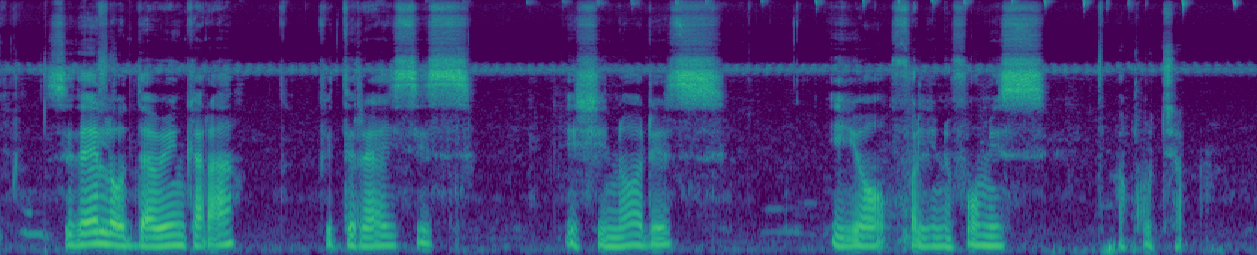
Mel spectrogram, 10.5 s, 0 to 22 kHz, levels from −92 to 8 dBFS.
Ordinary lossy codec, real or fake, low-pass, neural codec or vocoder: none; real; none; none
